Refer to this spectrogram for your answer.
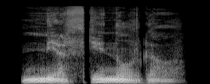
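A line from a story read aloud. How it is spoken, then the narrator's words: Barely audible displeased hiss. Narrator (Russian): Недовольно прошипел на пределе слышимости Тарак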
